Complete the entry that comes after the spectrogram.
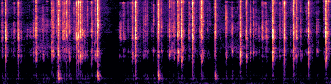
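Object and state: Mechanical keyboard with plastic keycaps.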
